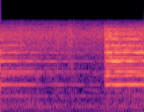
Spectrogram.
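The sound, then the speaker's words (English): College bells in ivy-covered towers ring with a sustained, shimmering tone, then a fresh, louder strike blooms about two-thirds of the way through. No voices, just the resonant chime hanging in the air. “From scores of ivy-covered towers, the bells of our colleges have summoned young America back to the lecture halls and libraries.”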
